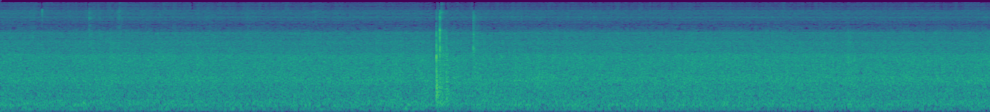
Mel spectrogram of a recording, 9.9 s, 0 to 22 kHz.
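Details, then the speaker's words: 1995 Volvo 940 B230FT leak-down test, engine off, shop air held at 70 psi: steady airy hiss with one brief clack, air escaping into the crankcase; suspected bad rings. "And we're sitting at 70. And I can hear air. I can hear air."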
